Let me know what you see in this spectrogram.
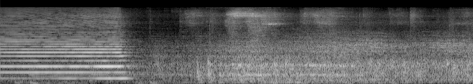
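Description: Train horn sounding a loud, steady chord for about a second, cutting off. The rumble and clatter of a passing train running on the rails follows.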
